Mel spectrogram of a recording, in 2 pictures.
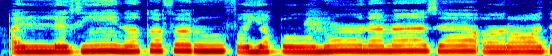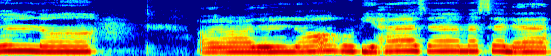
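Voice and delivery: slow, drawn-out measured recitation; Quran recitation. Shown as a demonstration. Teacher reciting a verse to students as an example, slow recitation. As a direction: recite slowly with long held vowels. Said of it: "جیسے".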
